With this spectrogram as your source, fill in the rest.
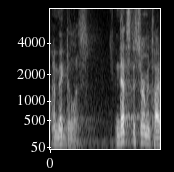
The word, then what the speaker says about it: amygdala: Because if I spelled it the way it was spelled, I'd be like, Amundabugalakunda. I couldn't pronounce it. So I actually went online, I YouTubed it, and like, how do you say this? It's amygdala.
